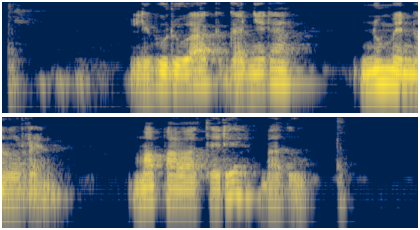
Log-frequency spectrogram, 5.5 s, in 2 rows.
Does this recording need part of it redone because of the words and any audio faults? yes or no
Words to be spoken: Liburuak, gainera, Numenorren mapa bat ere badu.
no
